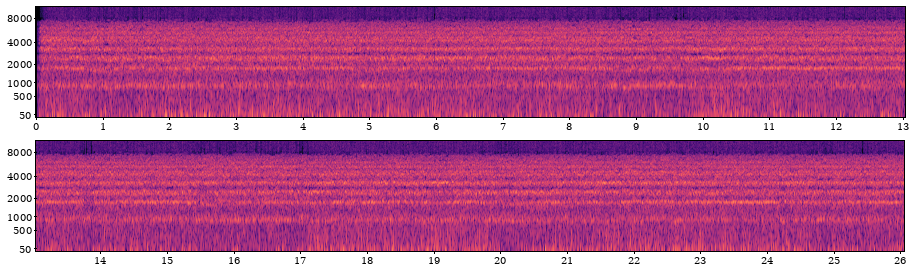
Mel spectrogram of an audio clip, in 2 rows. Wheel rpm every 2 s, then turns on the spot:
220, 230, 230, 230, 230, 230, 240, 230, 230, 230, 230, 230, 230.
none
